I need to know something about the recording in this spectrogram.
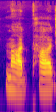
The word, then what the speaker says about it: Mod Podge: strips of paper down here with Mod Podge Mod Podge yep that's how you say it and I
